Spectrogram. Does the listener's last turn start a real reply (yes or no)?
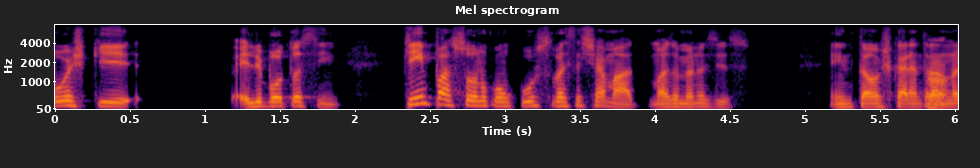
no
